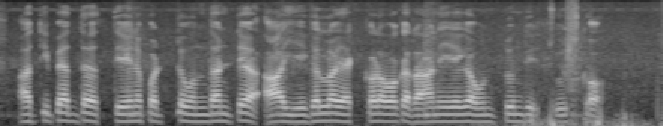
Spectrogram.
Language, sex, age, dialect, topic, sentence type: Telugu, male, 18-24, Utterandhra, agriculture, statement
